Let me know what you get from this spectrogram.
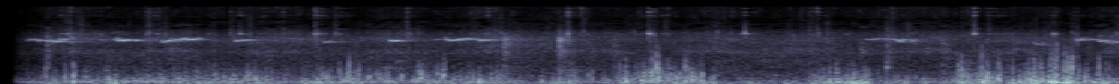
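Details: Doberman Pinscher named Noche out on his daily runs, letting out thin, high squeaks in short bursts roughly every second, over a heavy rumble of thudding steps and rustling movement.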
